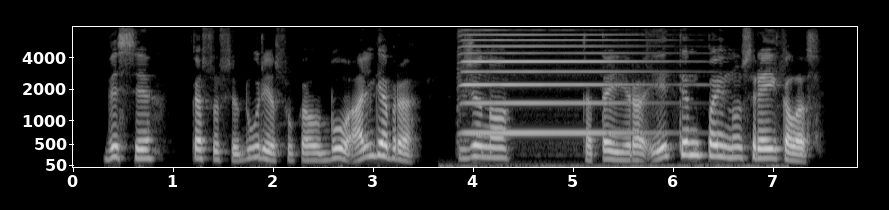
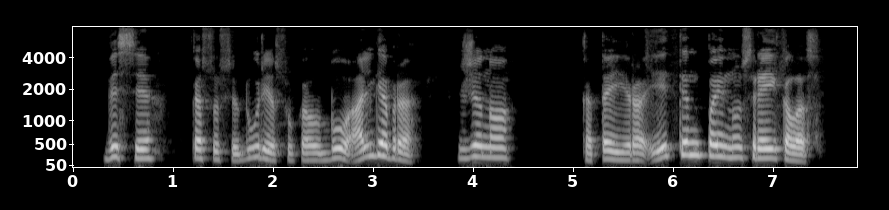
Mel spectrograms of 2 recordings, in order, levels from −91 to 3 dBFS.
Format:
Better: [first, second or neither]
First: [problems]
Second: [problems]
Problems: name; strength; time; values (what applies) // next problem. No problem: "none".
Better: second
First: background sound (Bowed string instrument); 4 dB below the speech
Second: none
